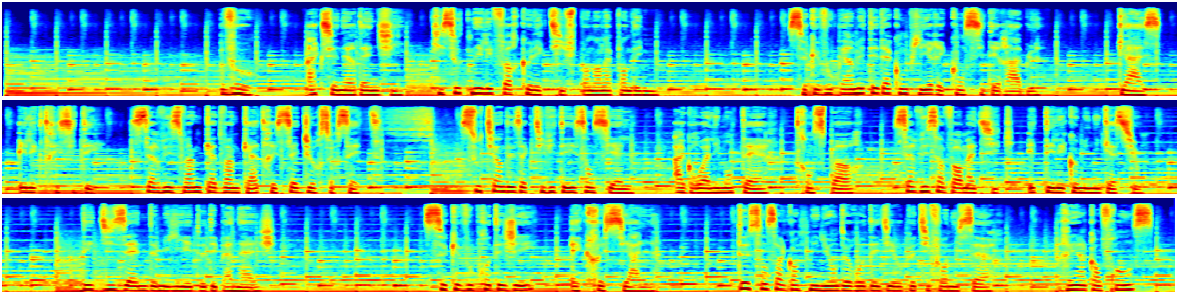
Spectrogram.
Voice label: french voice over female narrator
